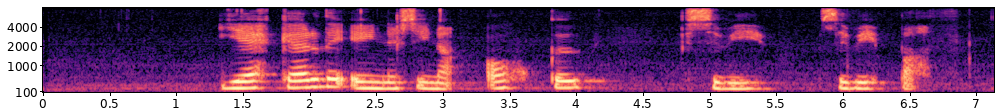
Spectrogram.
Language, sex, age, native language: Icelandic, female, 40-49, Spanish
